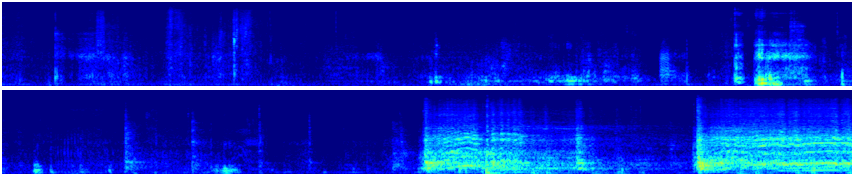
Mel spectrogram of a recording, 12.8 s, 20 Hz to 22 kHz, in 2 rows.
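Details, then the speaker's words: Old Hercules Economy 7hp engine driving a firewood buzzsaw: scattered weak clicks and puffs while cranking, then two loud bursts as it catches and runs briefly. Hard starting; acts like flooding but seems short of choke, cause unconfirmed. "Huh. This is interesting. Acts like it's flooding. Okay, that's not enough choke."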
